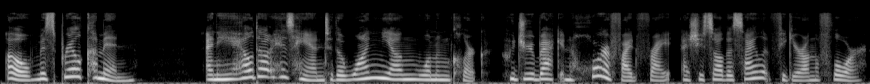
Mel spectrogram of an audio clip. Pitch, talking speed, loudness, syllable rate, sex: 235 Hz, 220 wpm, -17 LUFS, 5.1 syllables/s, female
